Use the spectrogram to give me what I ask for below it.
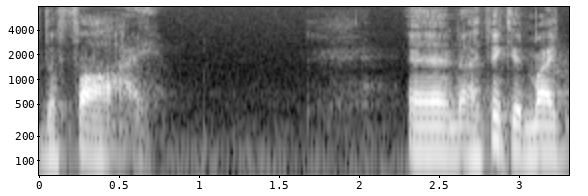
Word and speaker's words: phi: Now, the unit for electric flux is called the phi. And I think it might be helpful to remember, in order to pronounce this correctly, is that flux begins with the letter F, and phi, in terms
